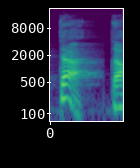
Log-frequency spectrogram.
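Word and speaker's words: ت: তা হরফটি বারিক হরফ এবং এক আলিফ টেনে পড়তে হবে। আপনারা আমার সাথে বলুন তা। আবার বলুন তা। তায়ের মাখরাজ কোন জায়গা থেকে? জিহ্বার আগা সামনের উপরের 2 দাঁতের গোড়ার সঙ্গে লাগিয়ে উচ্চারিত হয়।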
